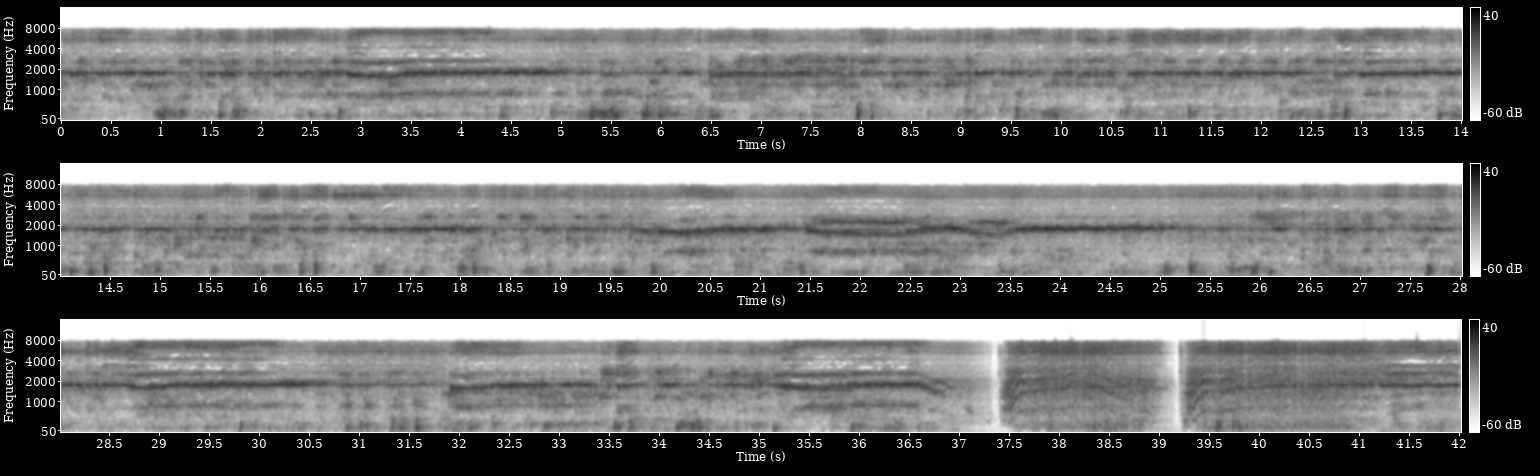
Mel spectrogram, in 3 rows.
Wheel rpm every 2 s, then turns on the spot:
230, 230, 230, 230, 230, 230, 230, 230, 230, 230, 230, 220, 230, 230, 230, 230, 230, 230, 120, 130, 230.
none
